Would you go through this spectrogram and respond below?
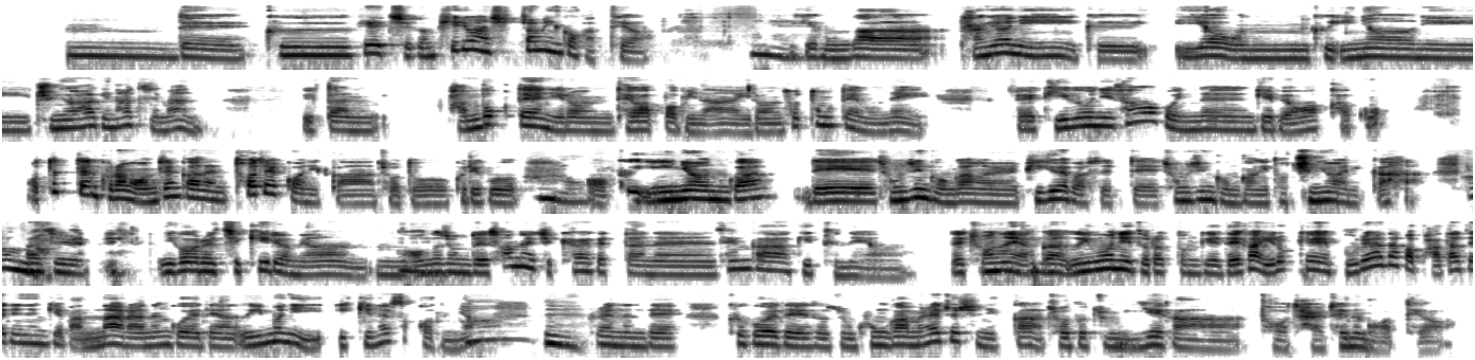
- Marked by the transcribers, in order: other background noise; laughing while speaking: "중요하니까"; laughing while speaking: "그럼요. 네"; tapping
- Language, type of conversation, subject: Korean, advice, 어떻게 하면 타인의 무례한 지적을 개인적으로 받아들이지 않을 수 있을까요?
